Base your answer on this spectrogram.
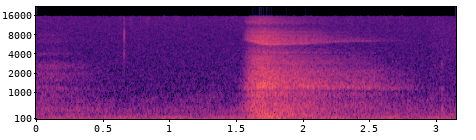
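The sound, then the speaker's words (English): A single deep breath, a soft airy rush lasting about half a second, rising out of a faint steady hum and then fading away. “Let me calm down. Let me take a deep breath.”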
